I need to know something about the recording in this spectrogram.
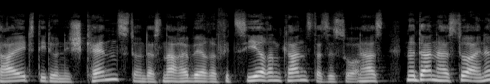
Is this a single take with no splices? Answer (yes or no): no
